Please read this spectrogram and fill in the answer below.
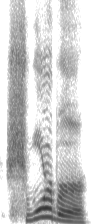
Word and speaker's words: Schwarber: Schwarber is a weird thing for me to say. I don't know why. But it literally is, war is in his name.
